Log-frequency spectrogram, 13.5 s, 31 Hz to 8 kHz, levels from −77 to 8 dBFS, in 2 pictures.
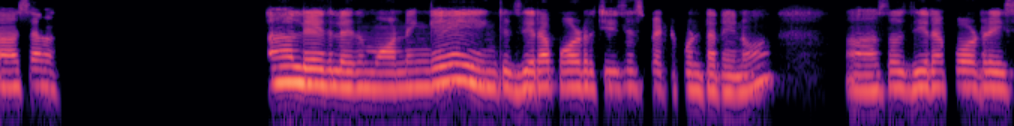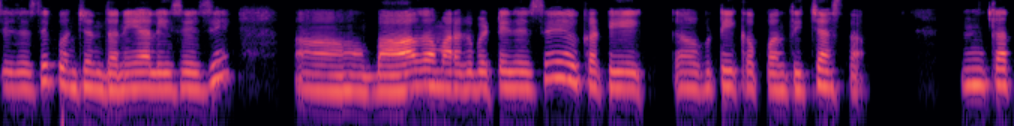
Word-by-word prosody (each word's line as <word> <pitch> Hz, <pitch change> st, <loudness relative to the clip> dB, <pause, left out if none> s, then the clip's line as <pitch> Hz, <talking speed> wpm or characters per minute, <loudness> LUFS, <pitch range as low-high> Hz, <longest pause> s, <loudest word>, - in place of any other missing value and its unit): ఆ! -, -, +3 dB, 0.2 s
7 180 Hz, -4 st, -3 dB, 1.4 s
ఆ! -, -, +3 dB, 0.2 s
లేదు 190 Hz, -2 st, +6 dB
లేదు. 170 Hz, 0 st, +1 dB
మార్నింగే 175 Hz, +5 st, +1 dB, 0.3 s
ఇంకా 175 Hz, 0 st, -2 dB
జీరా 175 Hz, +1 st, +4 dB
పౌడరు 175 Hz, -1 st, 0 dB
చేసేసి 170 Hz, 0 st, -6 dB
పెట్టుకుంటా 155 Hz, -1 st, -4 dB
నేను. 140 Hz, +1 st, -1 dB, 0.7 s
ఆహ్, 150 Hz, 0 st, 0 dB
సో 175 Hz, -, -3 dB
జీరా 175 Hz, 0 st, +2 dB
పౌడర్ 175 Hz, -1 st, -1 dB
యేసేసేసి 165 Hz, +3 st, -3 dB
కొంచెం 175 Hz, -2 st, -1 dB
ధనియాలేసేసి 160 Hz, +4 st, +1 dB, 0.6 s
ఆహ్, 150 Hz, -1 st, -2 dB, 0.2 s
బాగా 165 Hz, +5 st, +6 dB
మరగబెట్టేసేసి 170 Hz, +4 st, -1 dB, 0.2 s
ఒక 185 Hz, -4 st, -1 dB
టీ, 170 Hz, -1 st, +1 dB, 0.4 s
ఆహ్, 170 Hz, -, -3 dB
ఒక 165 Hz, -, -8 dB
టీ 180 Hz, -, +4 dB
కప్పంతిచ్చేస్తా. 160 Hz, +2 st, -1 dB, 0.8 s
ఇంకది 195 Hz, 0 st, +1 dB
170 Hz, 130 wpm, -23 LUFS, 160-175 Hz, 1.4 s, లేదు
